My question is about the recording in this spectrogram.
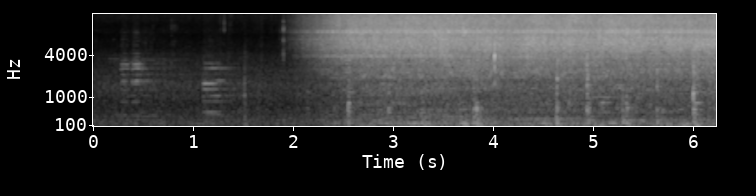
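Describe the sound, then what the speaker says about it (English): Chopped onion and tomato hit a pan of hot spiced oil for a Goan yellow dal tempering, bursting into a loud, steady sizzle with spatters and stirring after a quieter start of scattered clinks. "Now fry the onions and tomatoes also very well with the rest of the bagar."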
